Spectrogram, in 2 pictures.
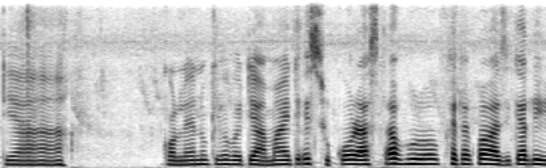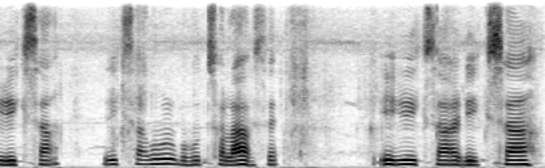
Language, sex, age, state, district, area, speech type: Assamese, female, 30-45, Assam, Dibrugarh, rural, spontaneous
